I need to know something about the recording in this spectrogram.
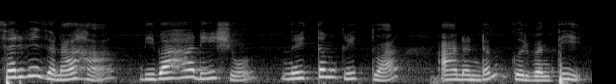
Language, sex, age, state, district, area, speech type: Sanskrit, female, 18-30, Assam, Nalbari, rural, spontaneous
